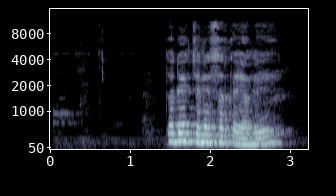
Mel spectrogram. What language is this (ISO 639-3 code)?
sbn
